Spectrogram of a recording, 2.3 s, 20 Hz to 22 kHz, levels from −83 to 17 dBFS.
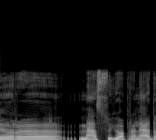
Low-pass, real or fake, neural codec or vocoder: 10.8 kHz; real; none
